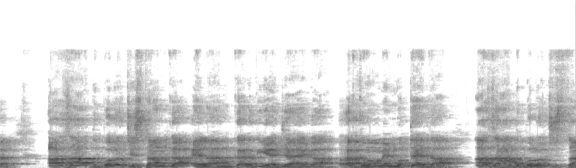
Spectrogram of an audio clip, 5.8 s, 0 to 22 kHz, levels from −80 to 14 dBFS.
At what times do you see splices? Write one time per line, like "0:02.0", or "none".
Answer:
0:03.4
